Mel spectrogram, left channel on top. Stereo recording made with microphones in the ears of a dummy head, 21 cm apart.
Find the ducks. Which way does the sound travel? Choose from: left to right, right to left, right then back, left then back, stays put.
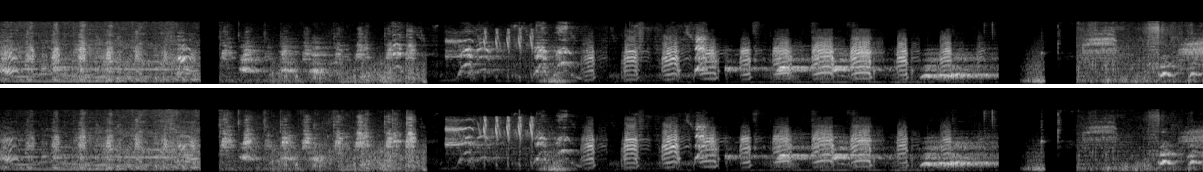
right then back.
